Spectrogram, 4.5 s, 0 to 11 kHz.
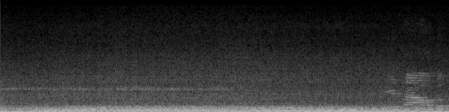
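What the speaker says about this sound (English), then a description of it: "Here's how the bike idles up." A Suzuki GSX-R 1000R motorcycle fitted with a Yoshimura Alpha T exhaust idles on a dyno, a steady low engine rumble that holds a constant pitch, with a brief higher whine near the end.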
